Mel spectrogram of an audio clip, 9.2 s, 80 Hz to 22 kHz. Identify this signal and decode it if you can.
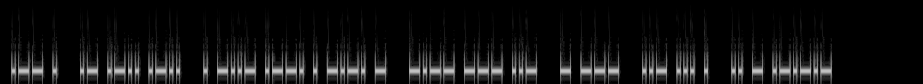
Morse code, heard as a keyed tone, about 34 wpm, 700 Hz. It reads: WE ALL EXPECT YOU TO USE IT.
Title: Sentences from Top 1100 Words 35wpm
